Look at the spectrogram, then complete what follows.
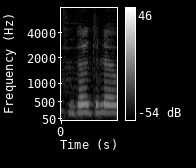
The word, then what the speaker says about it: doodle: Alors, j'expliquais l'autre fois qu'un doodle, hein, doodle ou doodle, ça se prononce comme on veut.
